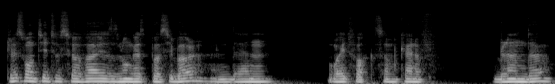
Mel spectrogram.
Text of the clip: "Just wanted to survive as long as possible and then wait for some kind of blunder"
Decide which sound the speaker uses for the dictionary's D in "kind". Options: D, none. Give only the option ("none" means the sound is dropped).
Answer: D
